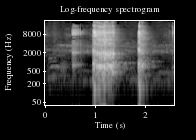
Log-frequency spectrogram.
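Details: Deliberately forced cough, not a burp: a short voiced sound then two harsh forced cough bursts, made while attempting to force out a burp.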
